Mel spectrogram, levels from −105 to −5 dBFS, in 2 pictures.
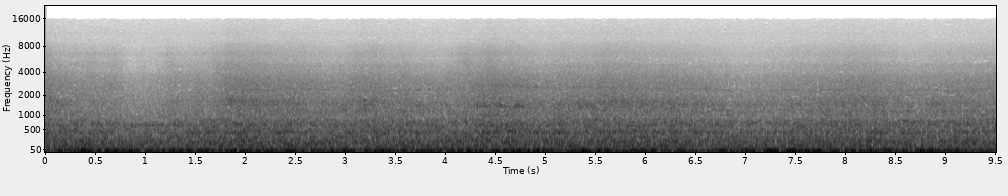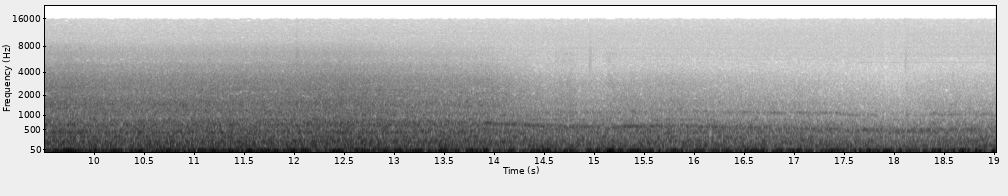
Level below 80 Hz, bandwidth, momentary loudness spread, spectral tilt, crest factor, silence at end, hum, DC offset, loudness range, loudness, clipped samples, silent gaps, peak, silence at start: -22 dBFS; 5.4 kHz; 7 LU; -7.5 dB/octave; 12 dB; 0 s; none; under 0.1%; 5 LU; -27 LUFS; under 0.1%; none; -6 dBFS; 0 s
